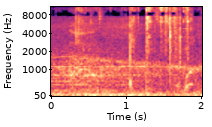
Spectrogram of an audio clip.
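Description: Footsteps on a woodland path, shoes crunching and crackling through dry leaf litter and twigs.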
